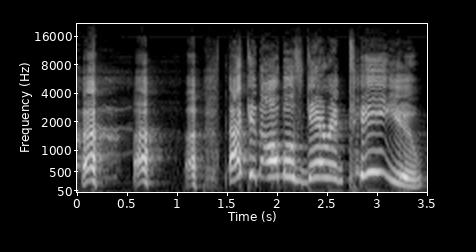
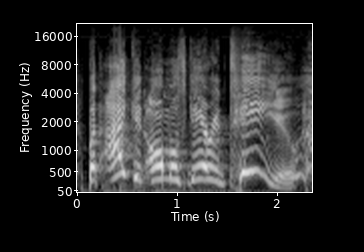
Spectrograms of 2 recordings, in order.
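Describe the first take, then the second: First: Laughing, drawn out. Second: Said in the usual way. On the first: Real, not acted. Repeats line while laughing.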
